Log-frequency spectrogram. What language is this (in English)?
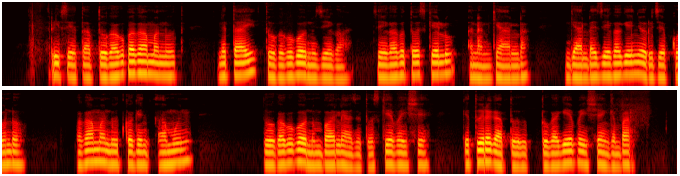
Kalenjin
